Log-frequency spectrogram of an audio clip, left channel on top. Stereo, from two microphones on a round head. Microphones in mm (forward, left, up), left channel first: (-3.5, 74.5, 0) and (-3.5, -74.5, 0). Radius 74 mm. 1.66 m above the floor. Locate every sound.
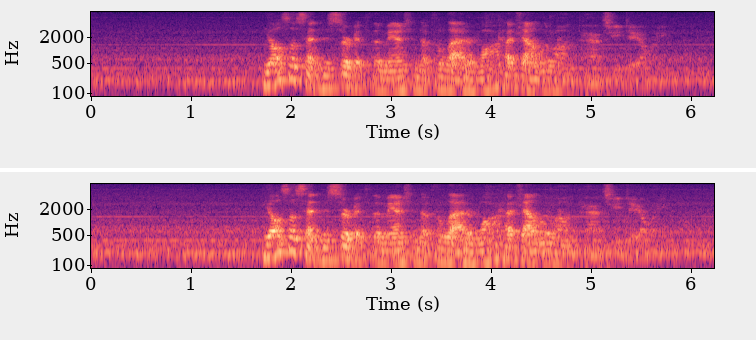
1.7 s a man speaking: 40° right (ahead or behind), 2.0 m; by 4.7 s 30° left (ahead or behind), 1.4 m
3.7 s a man speaking: 15° left (ahead or behind), 1.8 m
